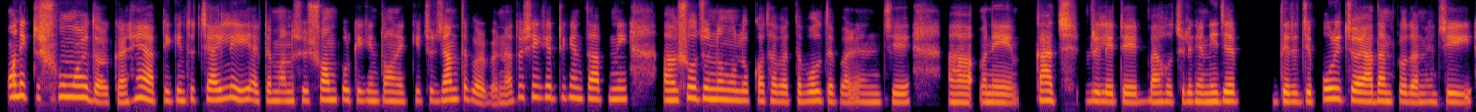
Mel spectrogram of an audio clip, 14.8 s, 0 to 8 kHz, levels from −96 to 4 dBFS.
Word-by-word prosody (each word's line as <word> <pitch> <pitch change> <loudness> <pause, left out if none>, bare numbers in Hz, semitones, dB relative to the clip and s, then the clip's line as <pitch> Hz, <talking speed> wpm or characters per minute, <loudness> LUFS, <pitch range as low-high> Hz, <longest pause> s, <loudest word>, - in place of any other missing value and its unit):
অনেকটা 300 -2 +3
সময় 290 -1 +3
দরকার। 180 0 -2
হ্যাঁ? 270 -1 +4
আপনি 210 +1 -7
কিন্তু 220 +2 -3
চাইলেই 235 +1 +3
একটা 205 +1 -4
মানুষের 210 +1 -3
সম্পর্কে, 230 -1 +1 0.3
অনেক 200 -1 -4
কিছু 215 +1 -4
জানতে 240 +3 +3
পারবেন 180 - -3
না। - - -3
তো - - -4
সেক্ষেত্রে 280 -2 -2
কিন্তু 260 -1 -3
আপনি 245 0 -3 0.5
আ - - +4 0.2
সৌজন্যমূলক 235 -5 +1
কথাবার্তা 200 -1 -2
বলতে 205 -1 0
পারেন 185 +1 -5 0.2
যে, 185 -2 -1 0.5
আ - - 0 0.3
মানে 185 -1 0 0.4
কাজ 215 -2 +3 0.4
রিলেটেড 185 -2 +1
বা 185 - +3
হচ্ছিল 195 +1 -3
গিয়ে, 190 -1 0
নিজেদের 195 -1 -1
যে 200 - +4
পরিচয় 235 -4 +5
আদানপ্রদানের 190 -2 -1
যেই 190 -2 +3
210 Hz, 150 wpm, -22 LUFS, 190-240 Hz, 0.5 s, পরিচয়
